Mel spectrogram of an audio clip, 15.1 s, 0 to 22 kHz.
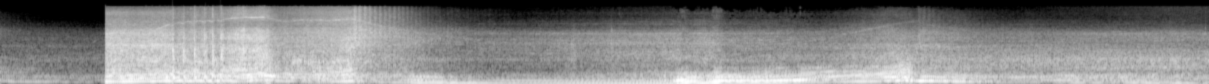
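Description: Turbocharged Honda K20 four-cylinder engine in an Integra DC2 Type R, loud from about a second in as it accelerates hard with a high whine rising above the engine note. It then drops to a steady, deep idle, and near the end it is revved twice, each rise and fall followed by a high whine.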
